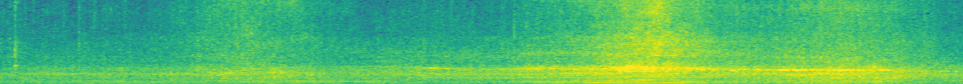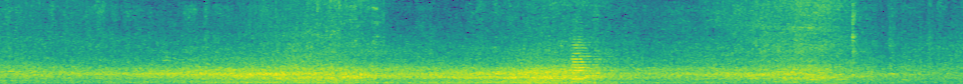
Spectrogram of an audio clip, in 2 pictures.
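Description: City street traffic: motor cars passing on the road beside the path, the sound swelling twice, once from about five to nine seconds in and again a few seconds before the end. A steady engine hum at the start fades out after a few seconds.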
